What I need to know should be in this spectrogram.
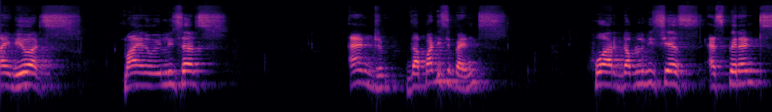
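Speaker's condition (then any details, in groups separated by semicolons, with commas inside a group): No condition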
